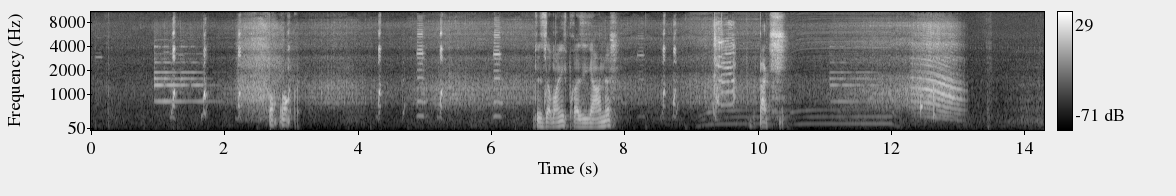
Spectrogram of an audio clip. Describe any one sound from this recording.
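A mobile game plays short electronic beeps and jingles through a small phone speaker.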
